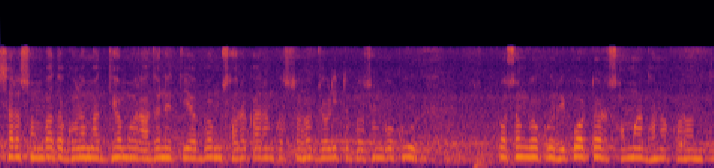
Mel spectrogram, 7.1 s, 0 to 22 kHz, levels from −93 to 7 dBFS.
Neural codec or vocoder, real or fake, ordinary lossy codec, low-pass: none; real; none; none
